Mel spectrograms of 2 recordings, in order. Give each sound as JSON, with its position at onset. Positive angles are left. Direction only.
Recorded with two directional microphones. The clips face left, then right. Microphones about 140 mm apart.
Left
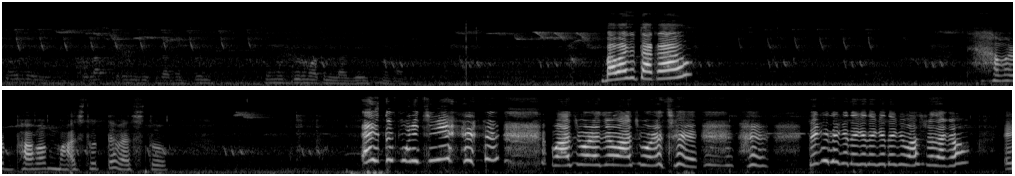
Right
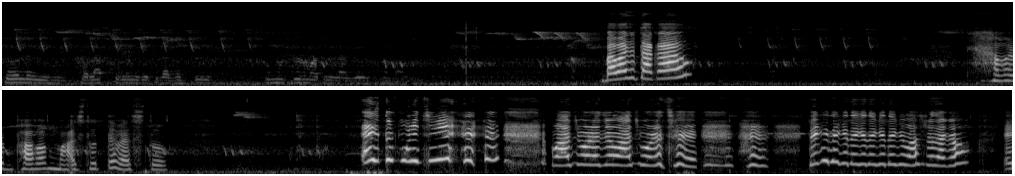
{"t": 6.0, "sound": "a woman's voice", "side_deg": 30}
{"t": 9.6, "sound": "speech", "side_deg": 0}
{"t": 13.7, "sound": "a sound", "side_deg": -10}
{"t": 13.9, "sound": "a child's voice", "side_deg": -30}
{"t": 14.7, "sound": "speech", "side_deg": -15}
